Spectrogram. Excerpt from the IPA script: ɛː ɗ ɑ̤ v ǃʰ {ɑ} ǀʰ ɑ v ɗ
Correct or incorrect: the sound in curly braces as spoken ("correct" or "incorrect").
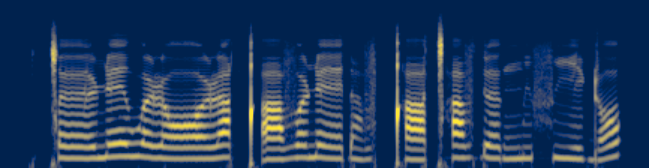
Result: correct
